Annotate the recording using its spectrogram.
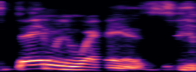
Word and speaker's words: Damon Wayans: Because you said, Isaac, you said Damon Wayans. – Oh, in my intro? I'm sure I butchered that. – It's Damon Wayans.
